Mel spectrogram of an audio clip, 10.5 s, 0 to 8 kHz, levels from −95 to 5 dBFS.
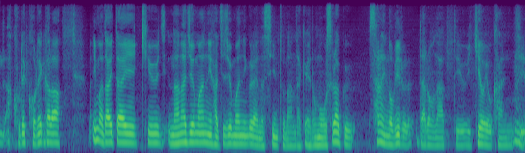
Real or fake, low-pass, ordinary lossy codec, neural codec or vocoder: fake; 7.2 kHz; none; codec, 16 kHz, 2 kbps, X-Codec, WavLM features, trained on Multilingual LibriSpeech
